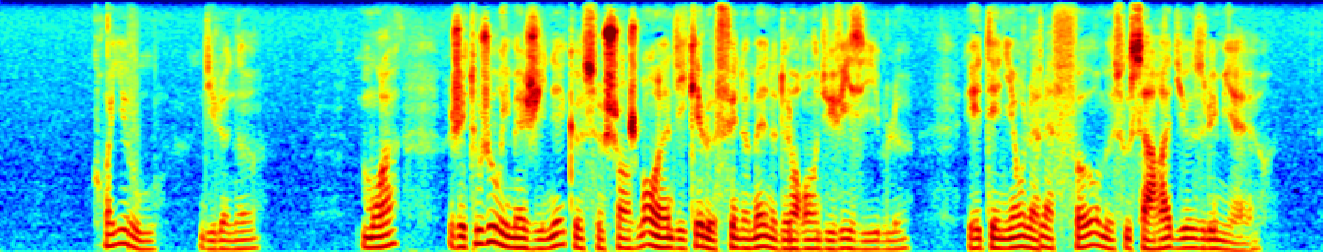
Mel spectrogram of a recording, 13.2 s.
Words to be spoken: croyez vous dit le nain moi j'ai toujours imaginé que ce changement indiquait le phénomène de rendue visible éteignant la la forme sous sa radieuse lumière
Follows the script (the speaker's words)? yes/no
yes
